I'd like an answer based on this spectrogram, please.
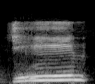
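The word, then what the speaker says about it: جيم: Jim pronounced as Jim, using middle of tongue to touching the middle part of palates.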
